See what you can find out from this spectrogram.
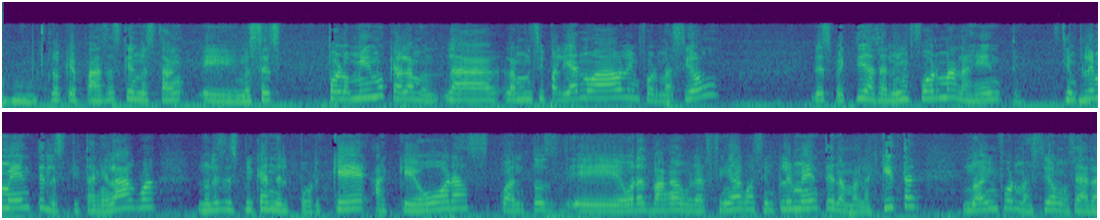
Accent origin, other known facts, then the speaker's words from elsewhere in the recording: Poás, Alajuela, Costa Rica; inclusive yo no soy propia de Acerrí, ¿verdad? Soy de Poás.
